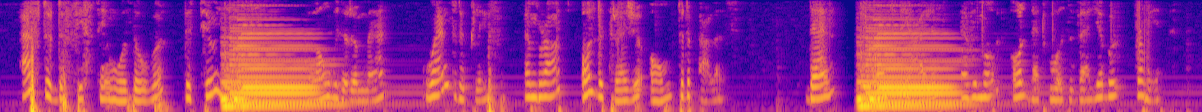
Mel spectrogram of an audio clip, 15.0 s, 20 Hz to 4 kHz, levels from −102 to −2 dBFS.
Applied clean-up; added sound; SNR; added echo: classical method log-MMSE.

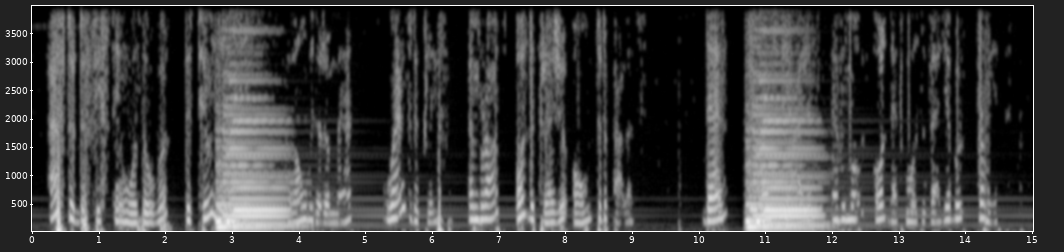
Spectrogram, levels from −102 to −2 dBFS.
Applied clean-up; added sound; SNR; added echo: classical method spectral subtraction.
